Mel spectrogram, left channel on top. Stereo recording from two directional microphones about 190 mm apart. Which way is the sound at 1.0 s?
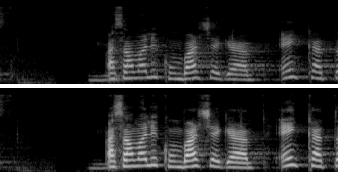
55° right (ahead or behind).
